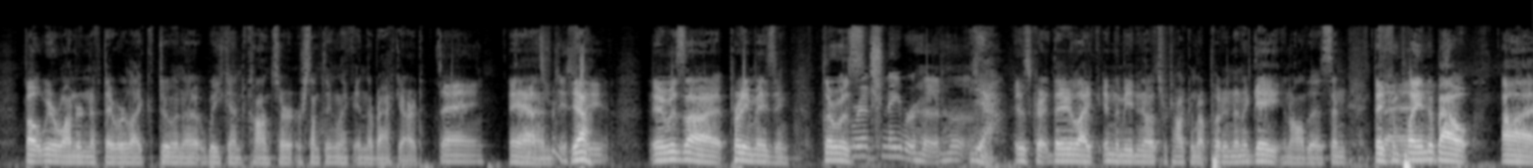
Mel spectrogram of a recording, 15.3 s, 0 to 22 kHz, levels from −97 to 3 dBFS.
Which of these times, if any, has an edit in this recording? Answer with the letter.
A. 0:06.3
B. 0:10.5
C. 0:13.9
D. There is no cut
D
